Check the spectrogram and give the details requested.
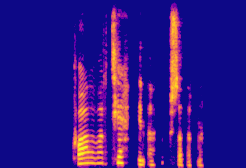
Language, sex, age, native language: Icelandic, female, 40-49, Icelandic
